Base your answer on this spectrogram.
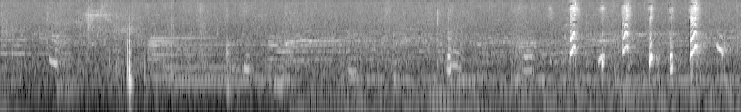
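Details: Three-week-old English Cocker Spaniel puppies from a litter, giving short high whimpers and squeaks, sparse at first then clustered in rapid rising-falling yelps toward the end, with a faint steady background tone.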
